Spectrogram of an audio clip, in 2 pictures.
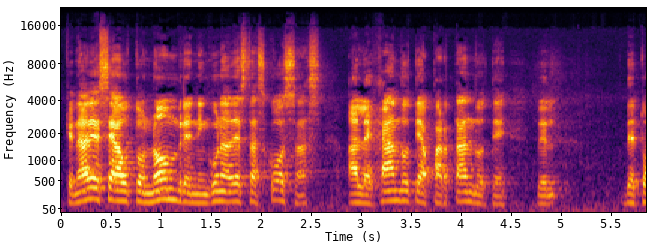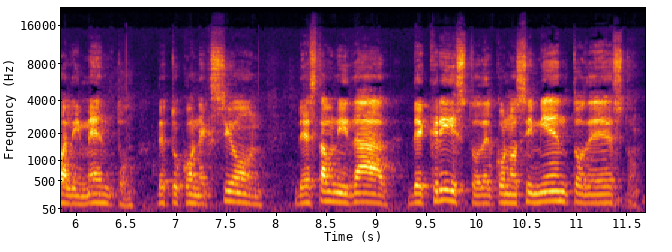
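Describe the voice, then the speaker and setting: A man's voice: medium pitch, fairly bright tone. A man teaching a Bible study to his congregation, often asking questions and using fillers.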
